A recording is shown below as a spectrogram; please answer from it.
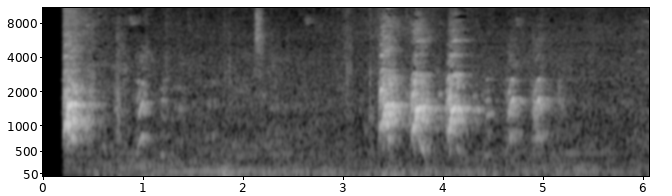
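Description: A dog barking: one loud bark at the start, then a quick run of four or five barks a little past the middle, fading to a couple of softer ones.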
